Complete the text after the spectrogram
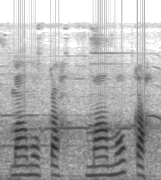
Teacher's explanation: শেষে বিসর্গ আছে সেক্ষেত্রে উচ্চারণ হবে সবসময় হসন্ত যুক্ত হ অর্থাৎ হ টি এখানে পূর্ণভাবে উচ্চারিত হবে না হ এর উচ্চারণ হবে হসন্ত যুক্ত হ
